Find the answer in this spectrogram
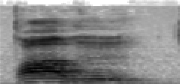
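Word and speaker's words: ط: அது ஒன்னும் பிரச்சனை இல்லை இந்த தா தாங்கறது என்ன செய்வாங்க? தோய் தோய்ன்னு சொல்லி தருவாங்க உங்களுக்கு இதுக்கு பேர் வந்து தோய்ன்னு கிடையாது. தாவுன் அதுல சுக்கு ஒன்னு போட்டுவிட்டணும் தாவுன் தாவுன்ல இது தாங்கிற எழுத்தை வந்து அதுக்கு பேர் என்ன தாவுன் அல்லது தா அதுக்கு பேர்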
